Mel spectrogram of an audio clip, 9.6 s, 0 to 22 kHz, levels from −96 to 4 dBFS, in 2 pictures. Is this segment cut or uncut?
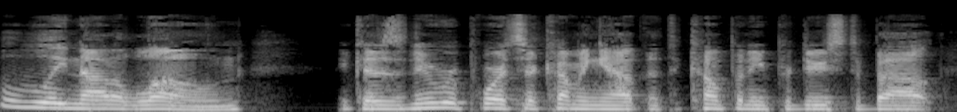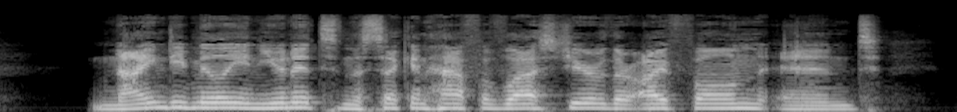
uncut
